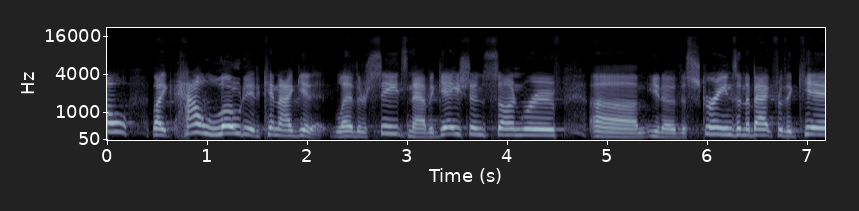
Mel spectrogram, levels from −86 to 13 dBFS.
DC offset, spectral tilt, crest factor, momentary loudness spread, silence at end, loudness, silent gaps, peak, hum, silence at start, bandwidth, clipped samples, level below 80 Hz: under 0.1%; -4 dB/octave; 16 dB; 7 LU; 0 s; -26 LUFS; none; -8 dBFS; none; 0 s; 15 kHz; under 0.1%; -86 dBFS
